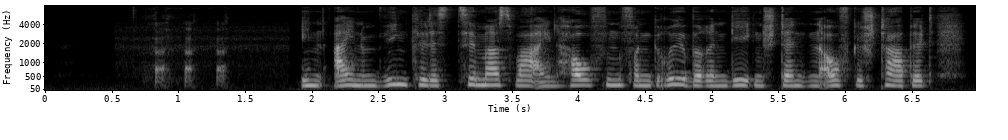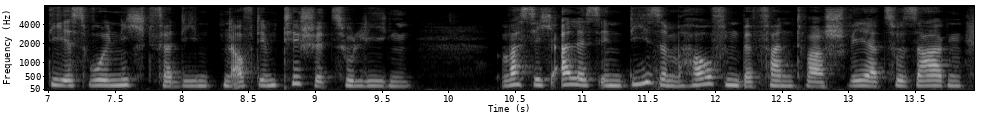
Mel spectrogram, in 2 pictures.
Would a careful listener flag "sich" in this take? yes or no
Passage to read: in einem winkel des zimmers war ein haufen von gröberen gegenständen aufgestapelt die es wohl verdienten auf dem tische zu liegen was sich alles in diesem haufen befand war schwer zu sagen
no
